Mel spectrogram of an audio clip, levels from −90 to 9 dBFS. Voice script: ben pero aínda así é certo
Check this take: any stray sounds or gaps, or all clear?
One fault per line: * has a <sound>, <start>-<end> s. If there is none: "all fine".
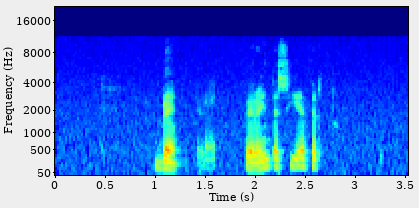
* has a laugh, 1.4-1.6 s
